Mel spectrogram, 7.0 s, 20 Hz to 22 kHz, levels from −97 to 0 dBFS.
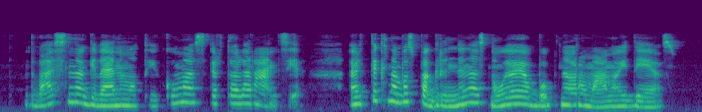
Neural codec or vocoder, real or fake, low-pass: none; real; 7.2 kHz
